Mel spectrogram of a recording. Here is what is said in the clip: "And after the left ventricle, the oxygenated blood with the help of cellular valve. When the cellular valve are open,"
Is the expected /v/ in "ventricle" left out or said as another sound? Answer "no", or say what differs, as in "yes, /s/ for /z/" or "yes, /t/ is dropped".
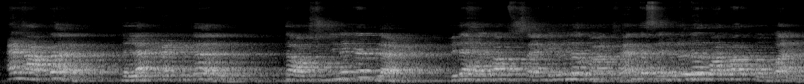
yes, /p/ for /v/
